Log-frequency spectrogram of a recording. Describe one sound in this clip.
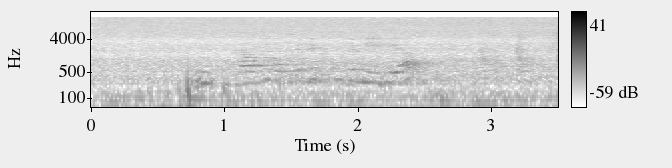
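A woman speaks softly into a microphone.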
